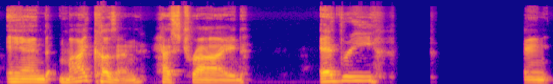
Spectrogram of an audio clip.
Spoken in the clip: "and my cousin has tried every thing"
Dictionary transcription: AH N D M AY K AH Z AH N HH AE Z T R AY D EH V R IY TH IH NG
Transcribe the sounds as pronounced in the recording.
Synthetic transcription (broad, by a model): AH N M AY K AH Z AH N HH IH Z T R AY D EH V R IY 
